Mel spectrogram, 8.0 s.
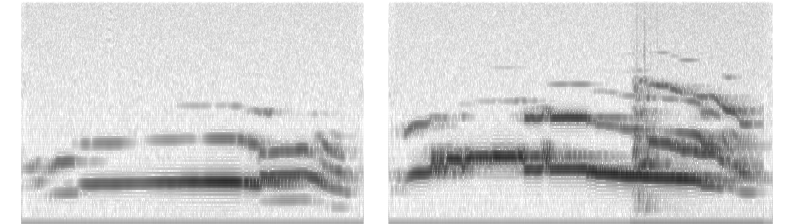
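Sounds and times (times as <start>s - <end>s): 
wolf: 2.6s - 7.8s.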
